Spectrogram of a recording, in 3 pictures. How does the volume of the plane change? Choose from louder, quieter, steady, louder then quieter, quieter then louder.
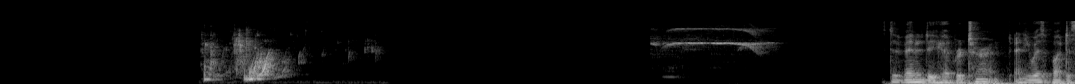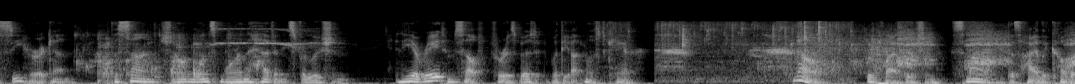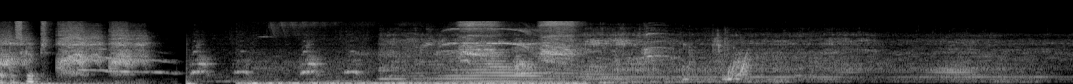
quieter.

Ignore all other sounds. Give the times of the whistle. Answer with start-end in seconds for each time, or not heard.
6.5-7.8, 12.7-14.7, 25.8-27.0.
